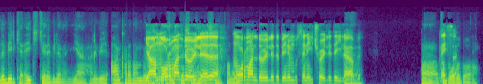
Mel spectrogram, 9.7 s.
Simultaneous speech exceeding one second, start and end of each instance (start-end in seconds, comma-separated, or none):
2.9-4.8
